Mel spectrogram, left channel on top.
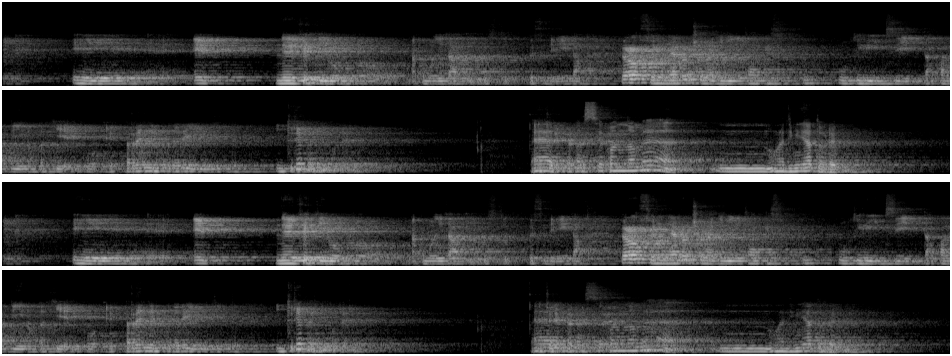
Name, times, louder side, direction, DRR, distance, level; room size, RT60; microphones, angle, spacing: voice 1, 0.7-2.1 2.7-13.0 14.8-15.2 15.5-15.6, right 1 dB, 15° right, -2 dB, 0.5 m, -29 dB
voice 2, 14.8-16.3 16.6-17.8, left 4 dB, 65° left, 4 dB, 0.4 m, -27 dB
9.2 x 4.9 x 2.5 m, 2.6 s
head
